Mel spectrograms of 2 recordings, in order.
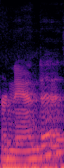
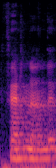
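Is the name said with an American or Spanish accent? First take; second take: American; Spanish. First: The name is said with an American accent. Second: The name is said with a Spanish accent. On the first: The speaker calls it wrong. "I don't say Fernandez" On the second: The speaker calls it right. "I say it in Spanish"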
